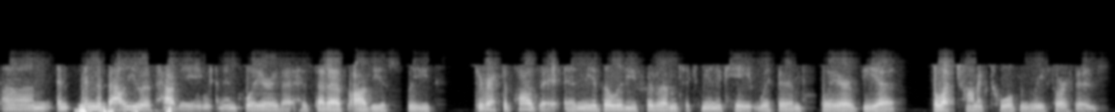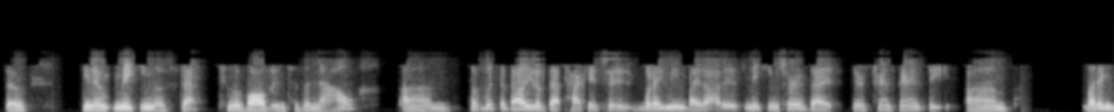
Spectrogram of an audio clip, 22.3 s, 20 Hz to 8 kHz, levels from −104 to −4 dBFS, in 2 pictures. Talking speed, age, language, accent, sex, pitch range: 165 wpm, 30-49, English, American, female, 160-190 Hz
